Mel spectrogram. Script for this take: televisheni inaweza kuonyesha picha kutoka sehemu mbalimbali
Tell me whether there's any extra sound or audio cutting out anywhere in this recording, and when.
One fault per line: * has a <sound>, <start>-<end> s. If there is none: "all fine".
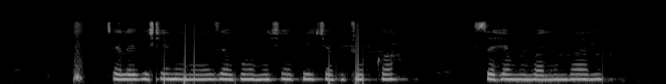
* has a whoosh, 0.7-0.9 s
* has a dropout, 1.5-1.6 s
